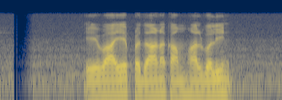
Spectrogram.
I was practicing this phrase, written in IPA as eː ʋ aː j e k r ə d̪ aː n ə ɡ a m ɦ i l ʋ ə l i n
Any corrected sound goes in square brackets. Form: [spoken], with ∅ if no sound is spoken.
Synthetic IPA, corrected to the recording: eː ʋ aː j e [p] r ə d̪ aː n ə [k] a m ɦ [a] l ʋ ə l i n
